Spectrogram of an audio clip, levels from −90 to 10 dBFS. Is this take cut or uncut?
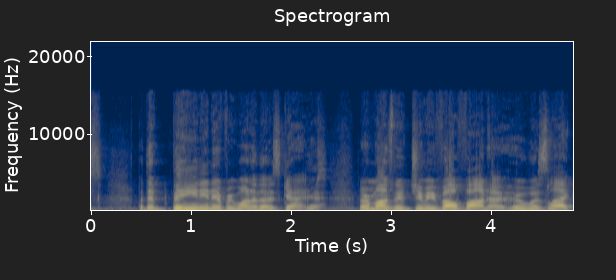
uncut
